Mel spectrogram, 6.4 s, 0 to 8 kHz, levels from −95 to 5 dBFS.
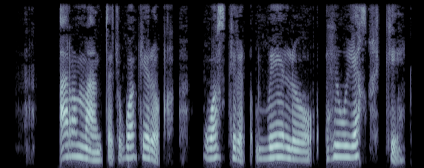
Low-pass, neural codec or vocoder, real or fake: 7.2 kHz; none; real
